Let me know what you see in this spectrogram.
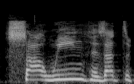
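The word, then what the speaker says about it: Samhain: i think was called salween is that the correct uh the correct pronunciation yeah in in the celtic british isles yeah sowing it's spelled s-a-m-h-a-i-n but we say it as sowing and yeah that's the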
